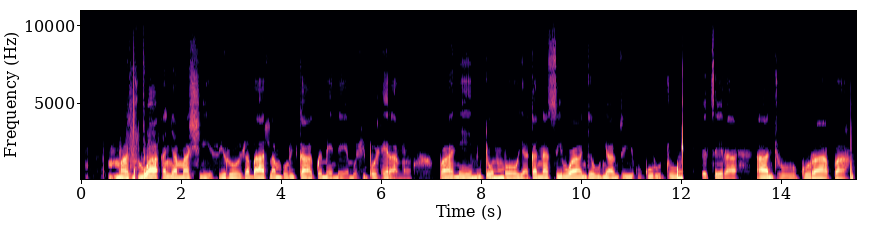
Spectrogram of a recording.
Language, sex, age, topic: Ndau, male, 18-24, health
